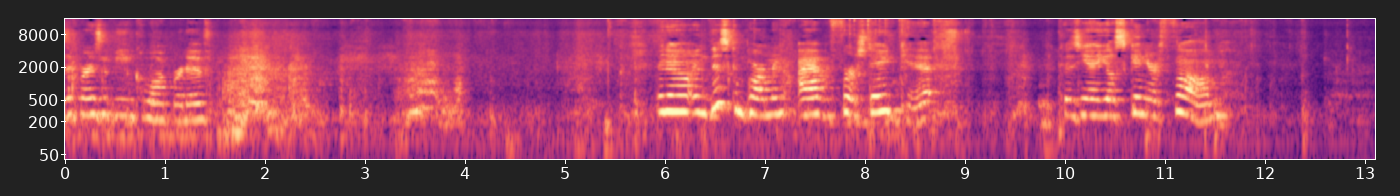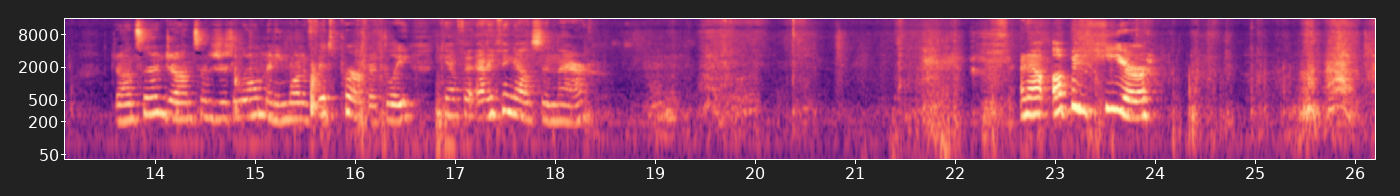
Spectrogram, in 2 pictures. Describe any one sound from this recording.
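A zipper rasps on a bag.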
